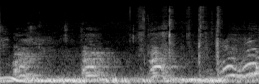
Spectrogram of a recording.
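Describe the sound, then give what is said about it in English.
A dog barks and whimpers, one of several dogs kept in an outdoor pen, with high wavering whines and yelps breaking in among sharper barks over a steady low hum. “Is it the dog's freaking out? The dog's freaking out because here comes the big”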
